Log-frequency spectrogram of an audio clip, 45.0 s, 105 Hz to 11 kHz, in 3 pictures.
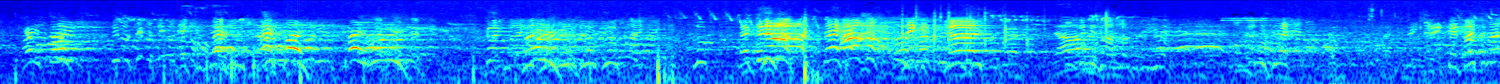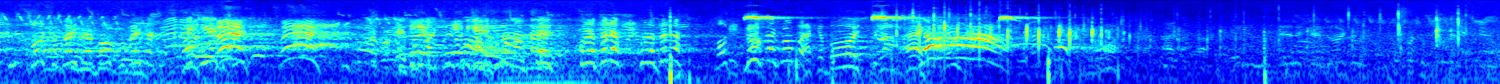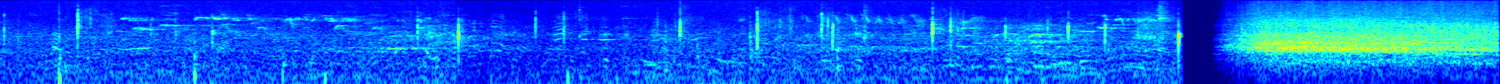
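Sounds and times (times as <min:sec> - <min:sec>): people calling out: 0:00.0 - 0:26.4
football kick thud: 0:06.5 - 0:06.9, 0:07.9 - 0:08.4
high whistle-like tone: 0:23.7 - 0:24.2, 0:25.0 - 0:25.6.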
